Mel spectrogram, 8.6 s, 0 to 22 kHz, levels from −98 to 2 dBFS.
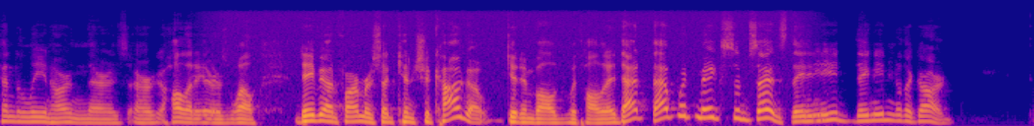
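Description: From 1.56 to 6.94 s, after "there as or" until "they need another", hiss rises and level shifts about 2 dB: digital radio blending to analogue FM over 341 ms.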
